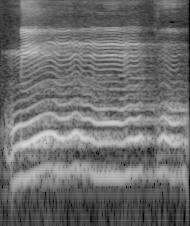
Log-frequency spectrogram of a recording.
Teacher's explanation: Adlin min, dan sukun bertemu kaf, langsung didengungkan pada huruf kaf, ada bunyi eng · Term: berdengung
